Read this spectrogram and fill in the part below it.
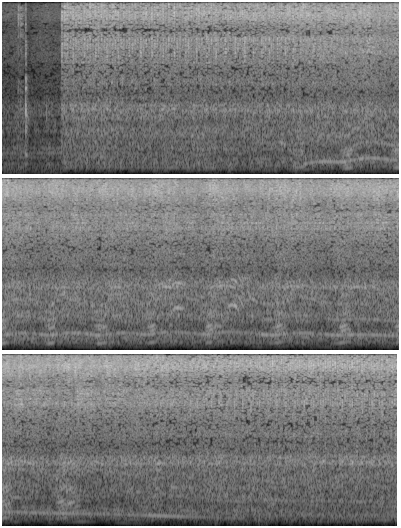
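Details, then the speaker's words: Car started after refitting the drive belt and alternator to check for the earlier acceleration noise: it catches and settles to a steady idle, revs drifting down smoothly with no squeal or knock. The noise is gone. "就是没这个响声的。"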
